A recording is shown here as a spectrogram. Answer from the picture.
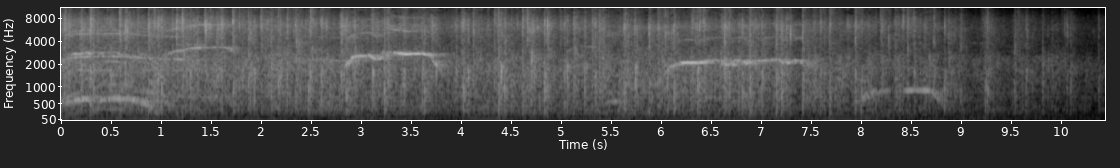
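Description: Audience applauding and cheering at the end of a song, dense clapping with a few held cheers over it, dying away over the last couple of seconds.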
